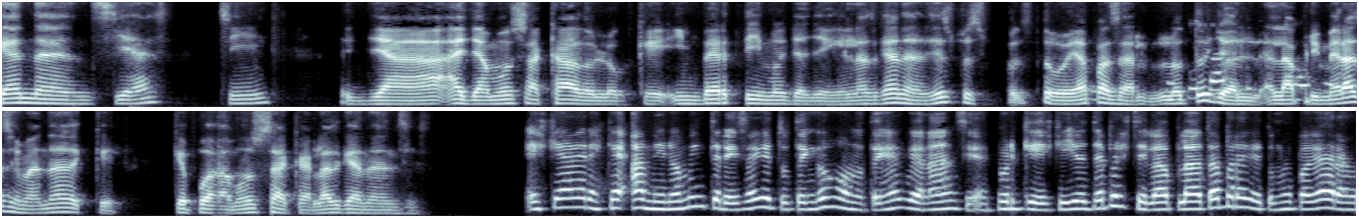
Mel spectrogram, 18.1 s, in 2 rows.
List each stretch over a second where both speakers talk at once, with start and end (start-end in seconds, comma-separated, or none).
7.2-8.4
